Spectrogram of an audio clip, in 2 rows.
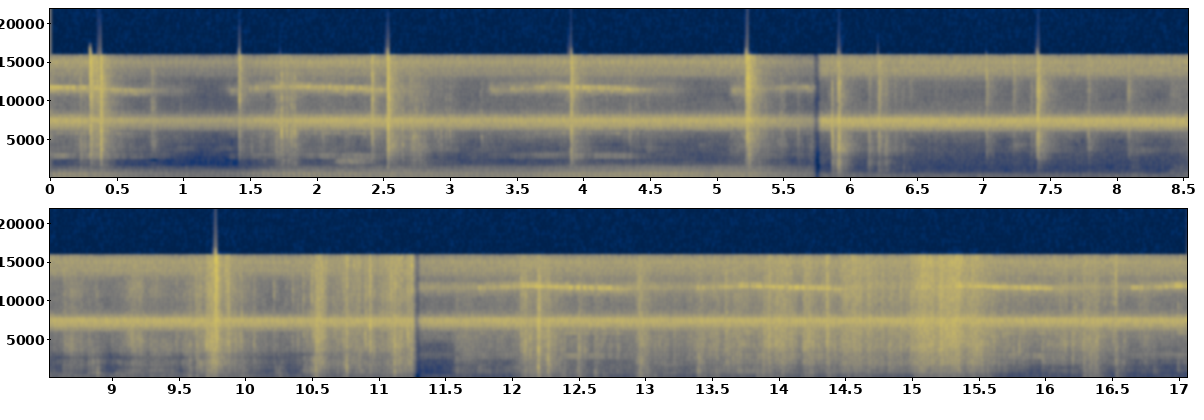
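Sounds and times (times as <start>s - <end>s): high-pitched insect drone: 0.0s - 8.6s, 11.7s - 17.0s
footsteps in dry leaves: 9.0s - 17.0s.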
